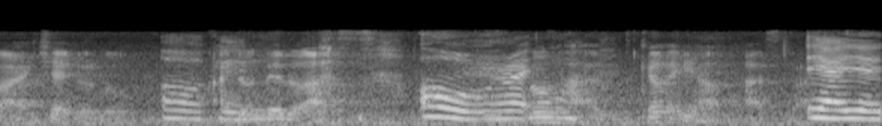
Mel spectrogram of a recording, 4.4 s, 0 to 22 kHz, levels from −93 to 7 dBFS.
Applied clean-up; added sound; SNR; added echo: none; none; none; none.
